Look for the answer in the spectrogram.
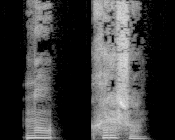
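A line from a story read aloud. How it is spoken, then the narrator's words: Quiet. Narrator (Russian): сказала я тихо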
